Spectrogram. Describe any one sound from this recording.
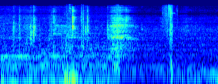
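Clothing rustles as a limp body is hoisted onto a shoulder.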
